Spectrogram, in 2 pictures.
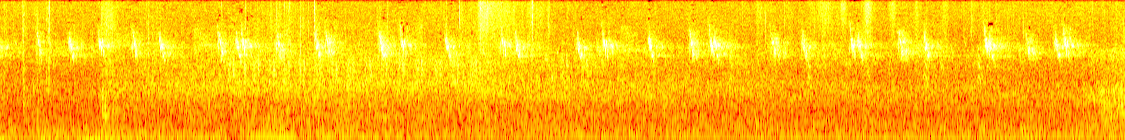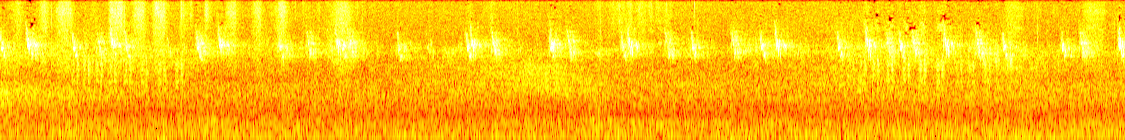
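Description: Small birds chirping over and over, short high chirps coming in quick runs. About halfway through, and again a little later, there is soft rustling of biscuit crumbs being pressed down into a cake pan.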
